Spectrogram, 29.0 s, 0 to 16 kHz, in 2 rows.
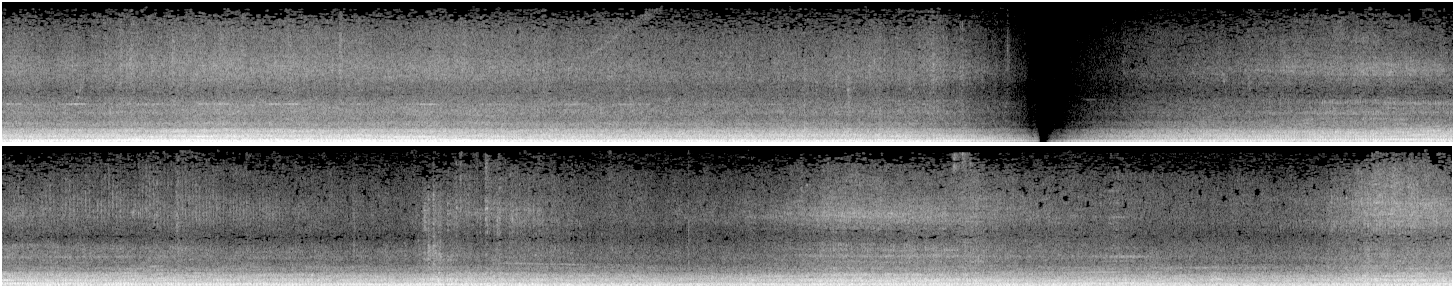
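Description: Steady rumble of a departing passenger train's coaches rolling away, cut off suddenly about ten seconds in. Then the steady drone of a CC 201 diesel-electric locomotive's engine as it slowly hauls a passenger train in.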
